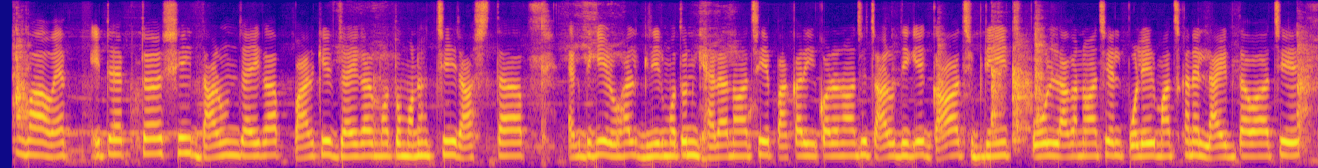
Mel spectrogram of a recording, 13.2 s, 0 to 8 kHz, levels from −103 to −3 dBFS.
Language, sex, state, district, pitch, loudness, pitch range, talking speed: Bengali, male, West Bengal, Dakshin Dinajpur, 225 Hz, -13 LUFS, 220-235 Hz, 175 wpm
